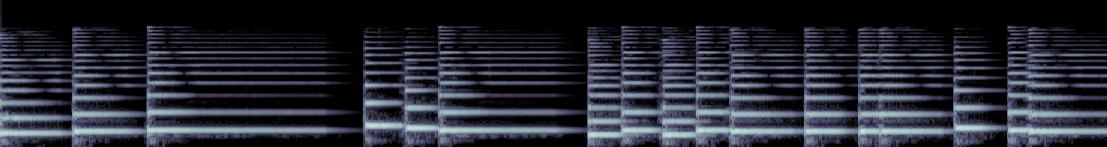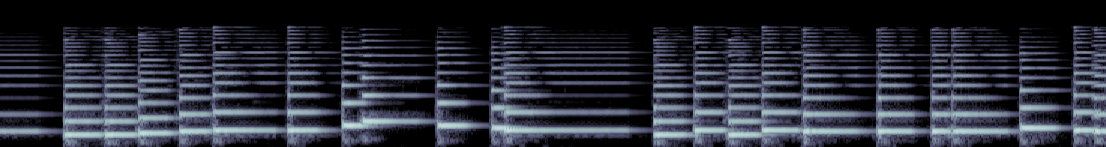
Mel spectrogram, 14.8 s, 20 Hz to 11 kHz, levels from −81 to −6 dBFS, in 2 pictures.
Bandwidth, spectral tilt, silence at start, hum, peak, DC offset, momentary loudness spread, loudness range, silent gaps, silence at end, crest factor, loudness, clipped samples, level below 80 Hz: 6.2 kHz; -4.5 dB/octave; 0 s; none; -10 dBFS; under 0.1%; 9 LU; 2 LU; none; 0 s; 16 dB; -26 LUFS; under 0.1%; -66 dBFS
